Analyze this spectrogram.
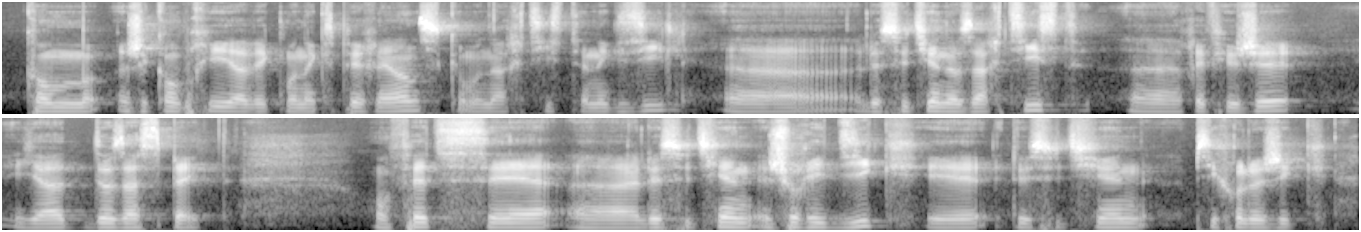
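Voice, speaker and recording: Fairly slow, monotone, flat speech with a Russian accent. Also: man, medium pitch for a man. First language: Russian (speaking French). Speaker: film director. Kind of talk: reading prepared text. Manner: halting.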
